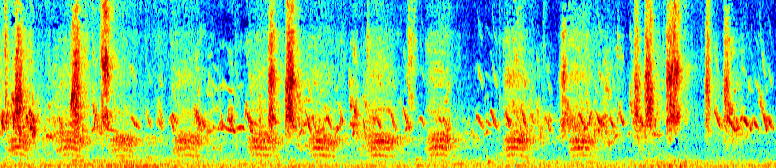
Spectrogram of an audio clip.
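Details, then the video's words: Adorable baby chicks chirping while playing and eating: many clear, high, downward-slurred peeps repeat rapidly from several chicks, with rhythmic sharp pecking clicks between them. "Adorable Little Chicks Chirping Sounds"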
